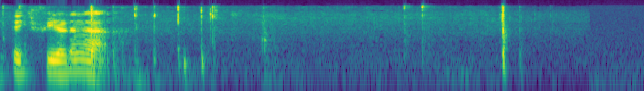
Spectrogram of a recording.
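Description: Keys click as someone types on a keyboard.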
